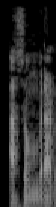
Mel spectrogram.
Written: asombrar

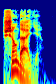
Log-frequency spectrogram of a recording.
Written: chandail

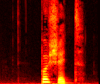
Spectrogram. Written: pochette

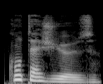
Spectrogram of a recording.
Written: contagieuse

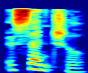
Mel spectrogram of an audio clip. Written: essential

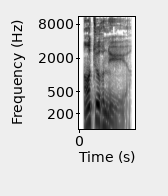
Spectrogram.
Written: entournure

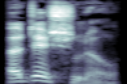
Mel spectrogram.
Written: additional

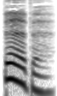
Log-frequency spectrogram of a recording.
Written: Berber

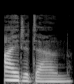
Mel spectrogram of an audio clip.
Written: eiderdown

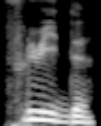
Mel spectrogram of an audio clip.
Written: fluide

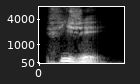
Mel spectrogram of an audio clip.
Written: figer

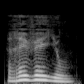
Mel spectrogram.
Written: réveillon

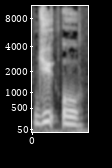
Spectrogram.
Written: du haut

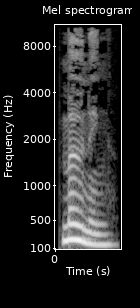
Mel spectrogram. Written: moaning

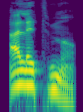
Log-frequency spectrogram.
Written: allaitement

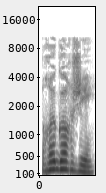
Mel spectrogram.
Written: regorger

